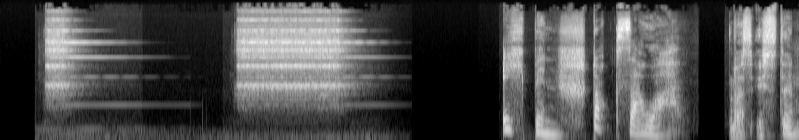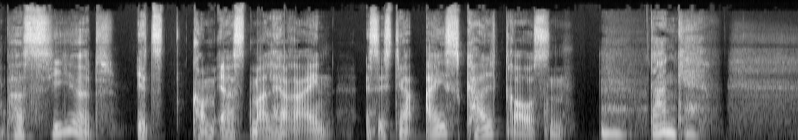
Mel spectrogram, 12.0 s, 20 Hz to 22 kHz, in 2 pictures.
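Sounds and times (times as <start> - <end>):
doorbell ringing at a front door in cold weather: 0.3 - 3.1
speech: 3.8 - 11.6.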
